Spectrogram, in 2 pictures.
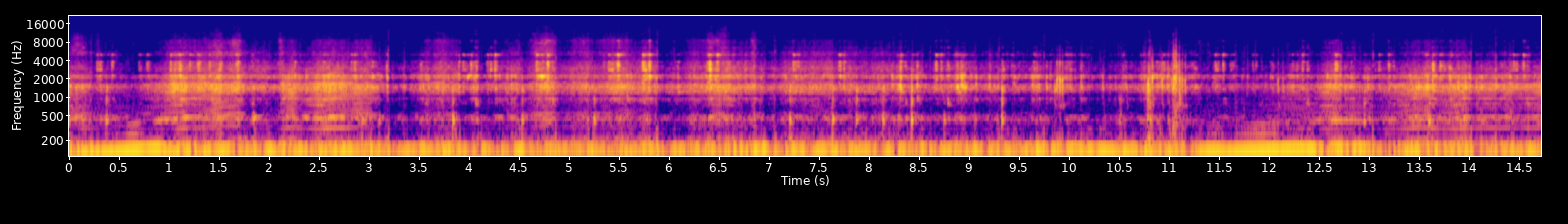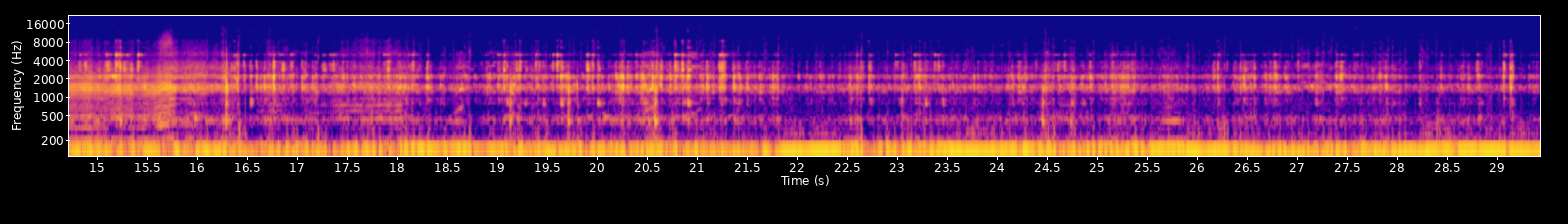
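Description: Toyota Yaris rally car's engine heard from inside the cabin, running hard with a loud low drone whose pitch shifts up and down. Many short knocks and rattles come through from the body.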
